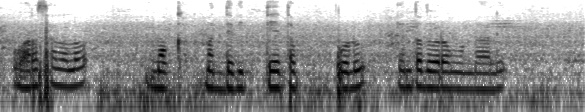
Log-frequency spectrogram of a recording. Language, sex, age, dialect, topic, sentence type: Telugu, female, 36-40, Central/Coastal, agriculture, question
